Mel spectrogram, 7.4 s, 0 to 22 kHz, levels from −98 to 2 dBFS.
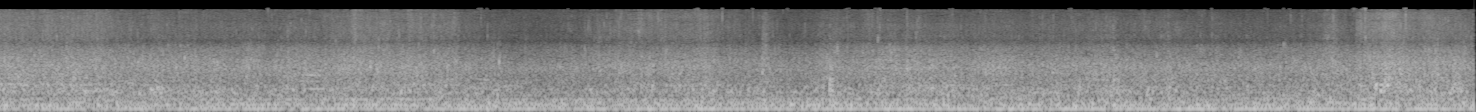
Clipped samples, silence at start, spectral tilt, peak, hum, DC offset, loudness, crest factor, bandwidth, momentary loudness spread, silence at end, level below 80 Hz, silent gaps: under 0.1%; 0 s; -4 dB/octave; -6 dBFS; none; under 0.1%; -22 LUFS; 16 dB; 17 kHz; 4 LU; 0 s; -34 dBFS; none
